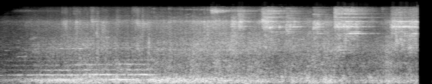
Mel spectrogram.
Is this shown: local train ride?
yes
